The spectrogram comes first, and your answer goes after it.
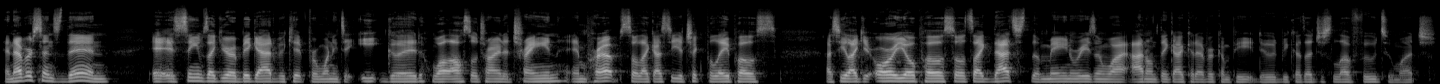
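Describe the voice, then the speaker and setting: A man's voice: mid-range voice, flat delivery, a little fast, sharp tone, clean tone. A man hosting a podcast, asking questions in a casual, chatty way full of filler words. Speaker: podcast host. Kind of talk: casual interview.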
